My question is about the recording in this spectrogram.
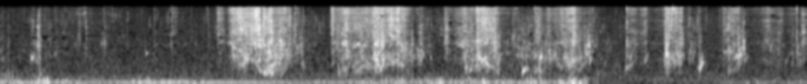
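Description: Hands sloshing and splashing in a shallow puddle of muddy seawater, a run of short uneven splashes with the loudest about two seconds in.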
